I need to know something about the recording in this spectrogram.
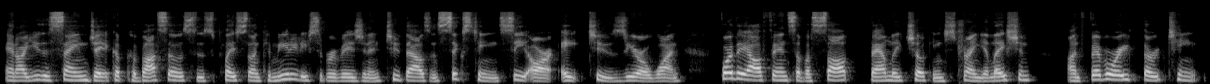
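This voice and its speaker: A woman judge in a courtroom recording, formally reading case numbers and charges in a measured, procedural way. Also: fairly low pitch, darkish tone, dry recording, clean studio sound. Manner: measured, procedural, repeats formulaic questions.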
